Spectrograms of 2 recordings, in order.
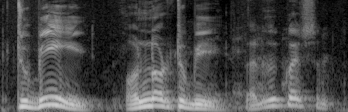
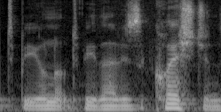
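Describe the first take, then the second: First: The energy falls on the start of the sentence. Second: The energy falls on the end of the sentence.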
